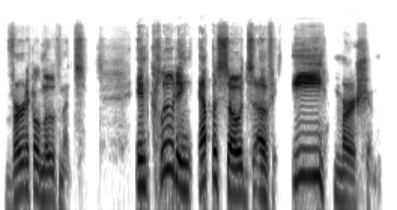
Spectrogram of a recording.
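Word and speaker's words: emersion: episodes of e Mershon now two words immersion immersion immersion to be immersed in the water but immersion means to come out of the water so the word is spelled e m ER SI o n not i am c immersion so he's saying there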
